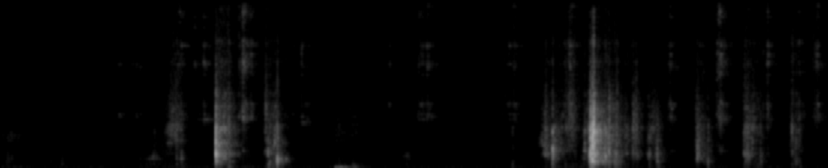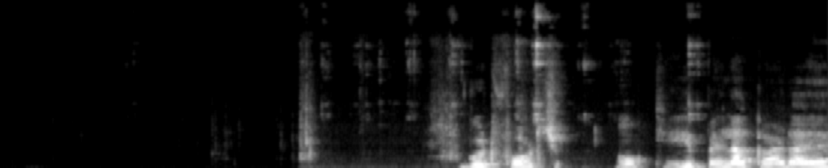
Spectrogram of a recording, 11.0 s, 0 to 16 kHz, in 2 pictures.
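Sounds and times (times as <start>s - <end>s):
cards being shuffled: 3.6s - 5.4s.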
